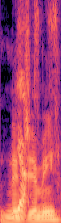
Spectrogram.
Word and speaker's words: Najimy: I don't Najimy.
